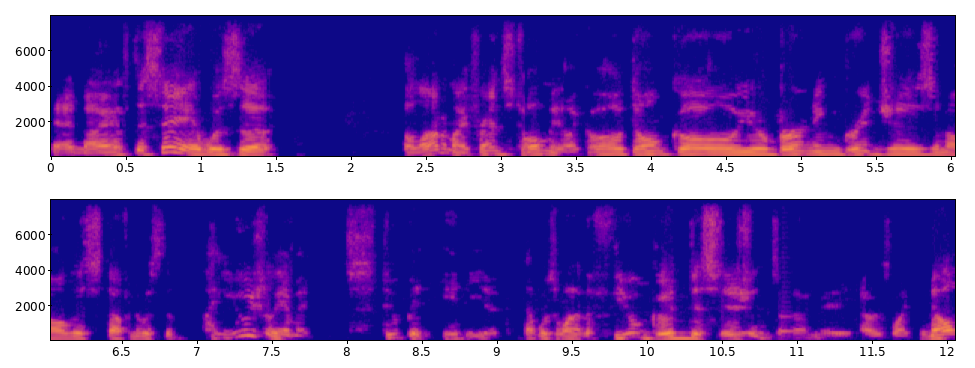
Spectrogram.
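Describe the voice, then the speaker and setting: A man with an American accent speaks at a fairly quick pace in a fairly high pitch, with a dark, mellow tone and ordinary pitch variation. His loudness swings widely, and the sound is dry and close with no echo. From Chicago, US Midwest. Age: 60s. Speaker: artist and art lecturer. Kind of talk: interview. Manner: halting.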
